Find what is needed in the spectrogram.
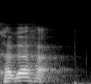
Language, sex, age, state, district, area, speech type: Sanskrit, male, 45-60, Andhra Pradesh, Krishna, urban, read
